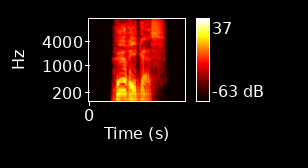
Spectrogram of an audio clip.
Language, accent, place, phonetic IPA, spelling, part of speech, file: German, Germany, Berlin, [ˈhøːʁɪɡəs], höriges, adjective, De-höriges.ogg
- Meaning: strong/mixed nominative/accusative neuter singular of hörig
